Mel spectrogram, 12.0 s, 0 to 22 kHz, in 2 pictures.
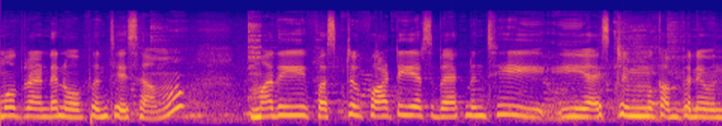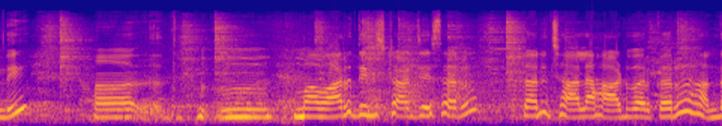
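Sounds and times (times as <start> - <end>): woman talking: 0.0 - 12.0
tableware clinking: 4.6 - 12.0.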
